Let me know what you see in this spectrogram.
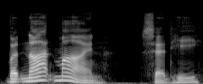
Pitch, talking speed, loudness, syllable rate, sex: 120 Hz, 145 wpm, -17 LUFS, 3.1 syllables/s, male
